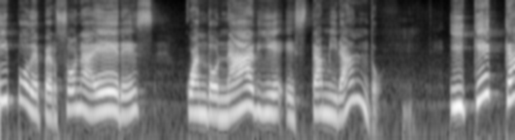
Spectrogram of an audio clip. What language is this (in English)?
Spanish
